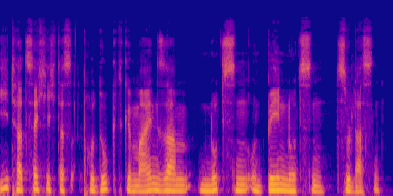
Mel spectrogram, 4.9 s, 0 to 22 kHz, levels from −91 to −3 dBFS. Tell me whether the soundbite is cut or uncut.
cut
